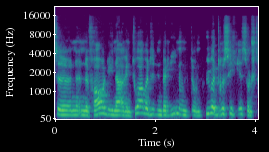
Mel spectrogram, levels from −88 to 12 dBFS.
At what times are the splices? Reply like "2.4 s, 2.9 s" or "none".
none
